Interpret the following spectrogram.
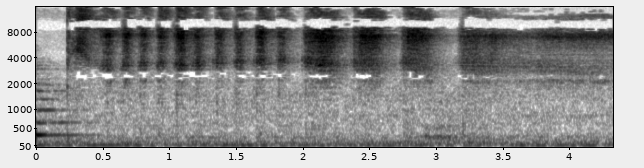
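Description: Faint rustling and rubbing as a felt hummingbird cut-out is handled and pressed onto a flannel board, in a run of short soft strokes.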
